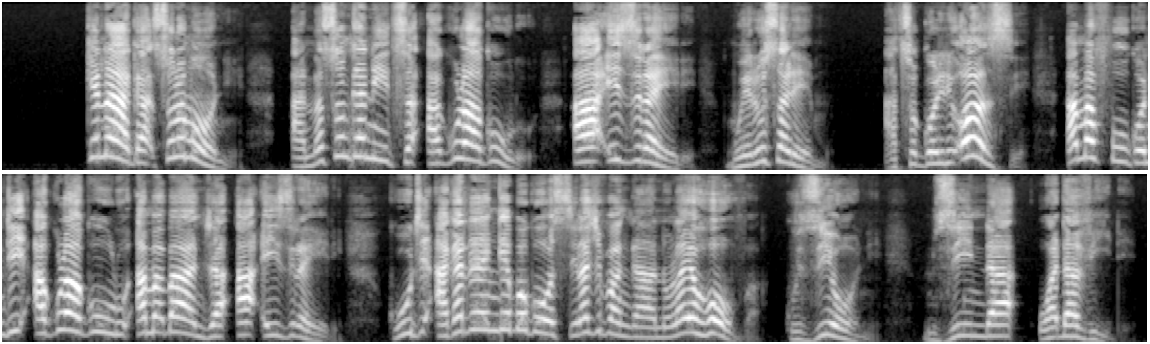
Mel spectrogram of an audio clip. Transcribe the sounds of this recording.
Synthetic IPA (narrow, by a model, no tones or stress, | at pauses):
kɛnak̬asɔlɔmɔnḭ | anasɔŋkʰanit͡saʔakulaːk̬ulṵ | aʔis̬ɾaɛlḭ | mujɛɾusalɛːmu | a̰t͡sʰɔɡɔliɾiɔnsɛ | amafukɔndiʔak̬ulaːk̬uluʔamaɓand͡ʒaʔaʔis̬ɾaɛ̰li | kut̬iʔakatɛŋɡɛɓɔkɔsilat͡ʃipaŋɡanɔlajɛɦɔva̰ | kuziɔni | m̩zinda | waɗavḭːɗɛ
